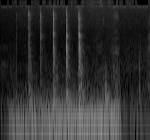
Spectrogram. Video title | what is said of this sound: Aircraft Structural Repairs | It is a coin, and you can use it to tap on a composite structure, and you should hear a ring.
